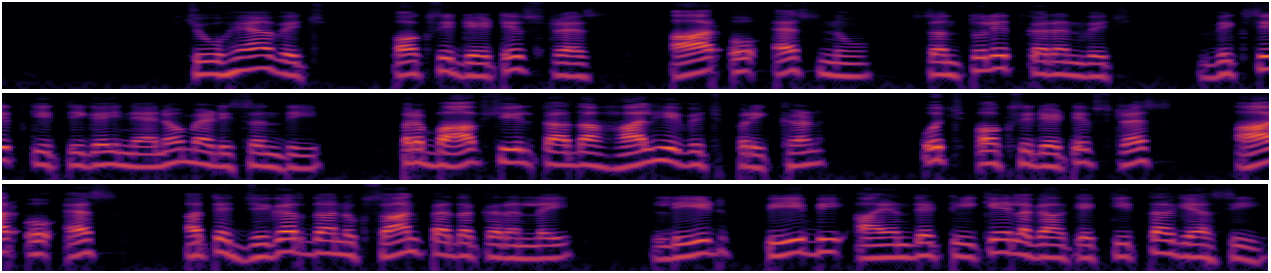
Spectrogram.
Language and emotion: Punjabi, neutral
